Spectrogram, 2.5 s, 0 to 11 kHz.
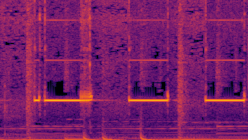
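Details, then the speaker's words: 2002 Yamaha F1ZR two-stroke motorcycle, high mileage: loud high beep repeating about every 0.8 seconds in time with the flasher clicks; turn-signal buzzer works normally. "Sen oke lah, pasti bunyi kalau sen. Suaranya nyaring banget. Kalau di jalan itu jadi pusat perhatian ya."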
